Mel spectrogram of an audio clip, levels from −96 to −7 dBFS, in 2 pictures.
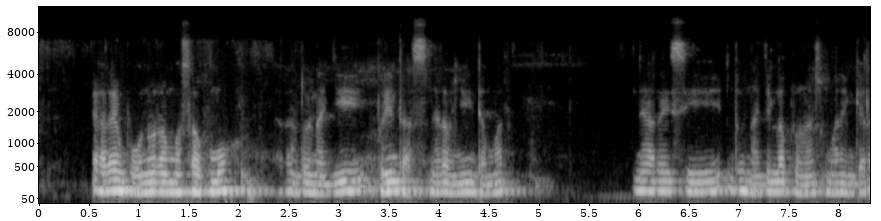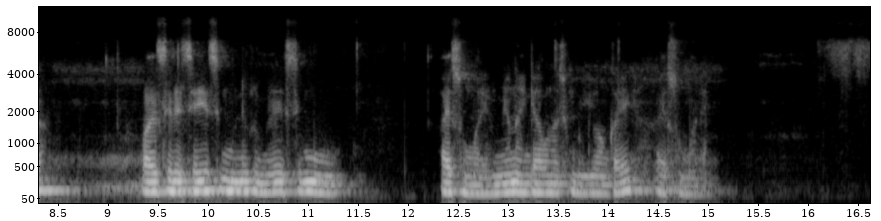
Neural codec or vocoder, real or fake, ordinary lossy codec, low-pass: none; real; Opus, 16 kbps; 7.2 kHz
